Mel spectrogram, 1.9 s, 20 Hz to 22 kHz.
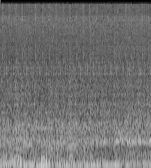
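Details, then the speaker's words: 2017 Yamaha Fazer 150 idling with a low, even thrum once the stator connector is unplugged; the whine like a failed bearing or clutch, rising with throttle, was caused by a burnt stator coil and returns when reconnected. "barulho já mudou galera o acelerar o é totalmente diferente quando eu coloco de volta o barulho já muda"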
